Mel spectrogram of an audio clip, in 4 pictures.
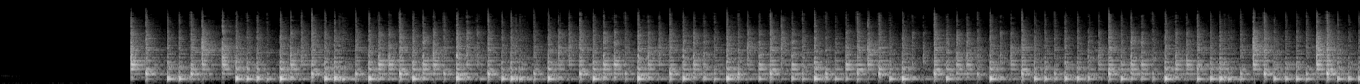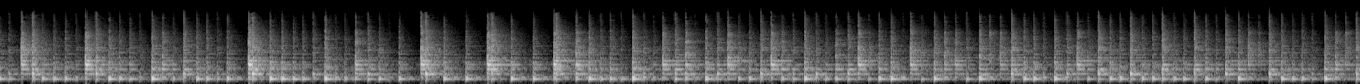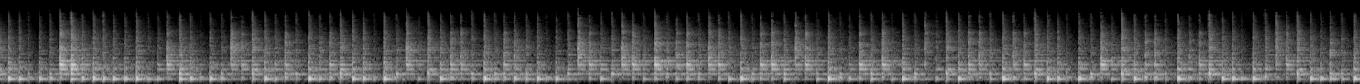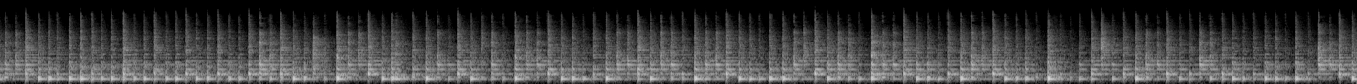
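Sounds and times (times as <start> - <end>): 
repinique drum: 1.3 - 54.3.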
